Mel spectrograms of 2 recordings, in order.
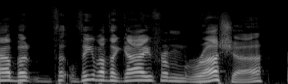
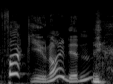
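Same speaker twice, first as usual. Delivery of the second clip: blunt, flat, unyielding tone. Retelling a caught curler's denial: imitating the Canadian curler's denial. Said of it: "The guy from Canada's like".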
